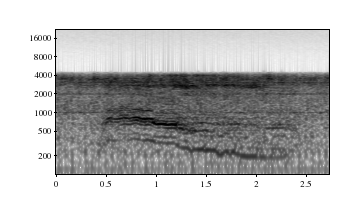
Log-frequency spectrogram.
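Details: A Bengal cat named Teddy, a young male, gives a single drawn-out meow that starts high, wavers, then slides steadily downward over about two seconds, over a constant low hum of background noise.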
